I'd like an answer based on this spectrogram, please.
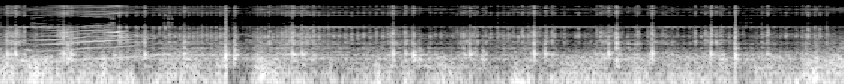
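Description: Wind buffeting the microphone of a handlebar-mounted action camera on a moving trail-a-bike, with the bike's rattles and clicks over the road. A brief rising squeak about half a second in.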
